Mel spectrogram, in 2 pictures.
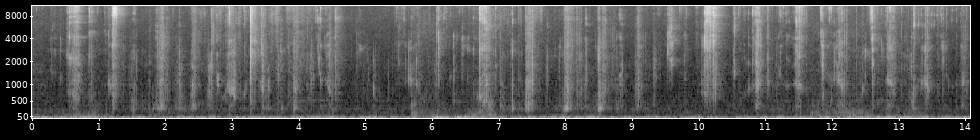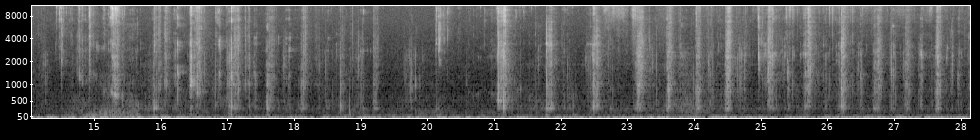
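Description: Close-miked eating: a person chewing and crunching crispy, salty snack food, with many irregular sharp crunches.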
